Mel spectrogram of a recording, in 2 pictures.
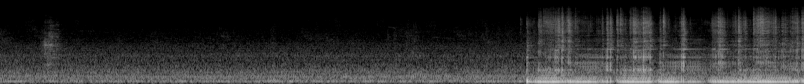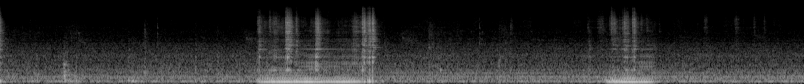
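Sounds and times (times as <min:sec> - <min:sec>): microwave oven humming: 0:00.0 - 0:16.0
buzzing crackling bursts: 0:05.2 - 0:08.2, 0:10.6 - 0:12.0, 0:13.8 - 0:14.8.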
